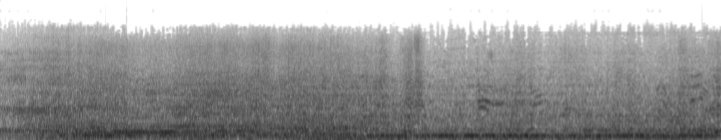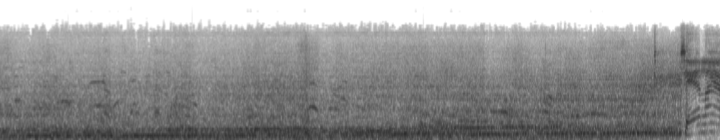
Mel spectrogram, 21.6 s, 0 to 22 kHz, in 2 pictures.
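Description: Late model race cars circling Columbus Motor Speedway during the 1991 Fall Speedfest, a steady loud engine drone with sustained harmonic tones throughout, blended with crowd and public-address noise.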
